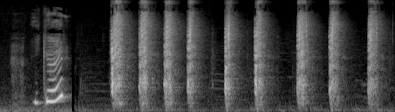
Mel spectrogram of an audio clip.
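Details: An animal (possibly named Riley) gives a brief vocal squeak, then a rapid run of about nine sharp, explosive nasal bursts: a series of sneezes.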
